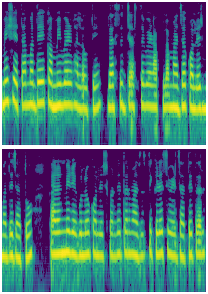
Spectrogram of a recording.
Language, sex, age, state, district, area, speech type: Marathi, female, 30-45, Maharashtra, Nagpur, urban, spontaneous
